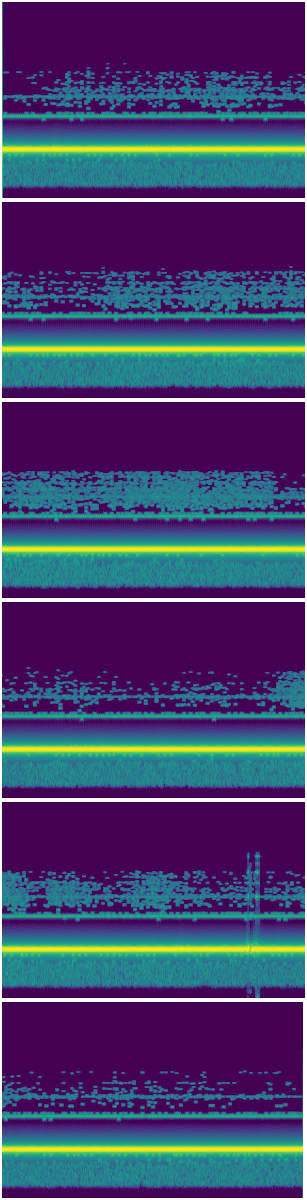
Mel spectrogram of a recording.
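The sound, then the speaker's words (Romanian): A steady, unbroken whistling radio carrier tone holds one high pitch for the whole stretch, with a fainter harmonic above it and a thin hiss of static underneath. No voices come through. “Doar începutul a fost, restul a fost o purtătoare șuierată și cam atât.”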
